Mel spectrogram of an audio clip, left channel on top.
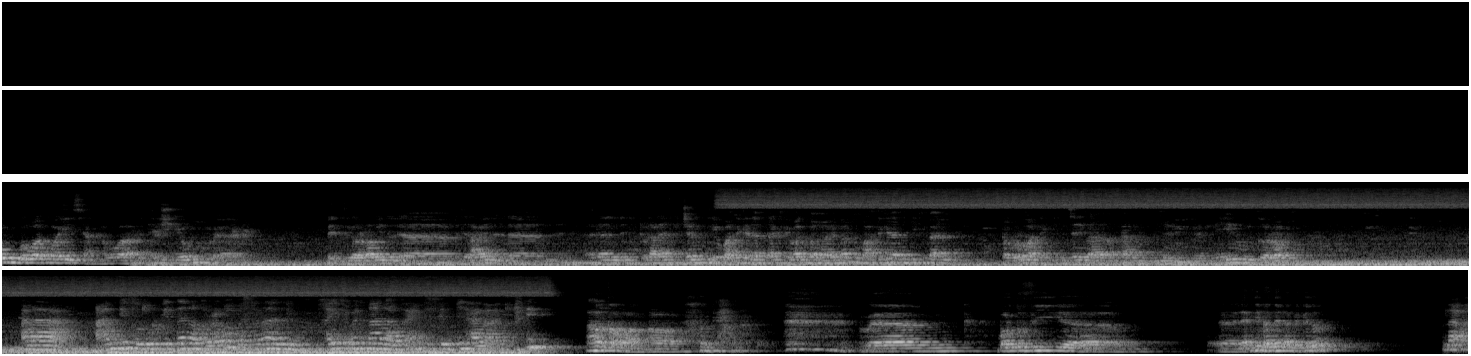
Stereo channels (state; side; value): silent; left; 58 dB below the other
